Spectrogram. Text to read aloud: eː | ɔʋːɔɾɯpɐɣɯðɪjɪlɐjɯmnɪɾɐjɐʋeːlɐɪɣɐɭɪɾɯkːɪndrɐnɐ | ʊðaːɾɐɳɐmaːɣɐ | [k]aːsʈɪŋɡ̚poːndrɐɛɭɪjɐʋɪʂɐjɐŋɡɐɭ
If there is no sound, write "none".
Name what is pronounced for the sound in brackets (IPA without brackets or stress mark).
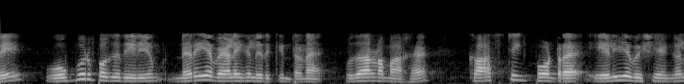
k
